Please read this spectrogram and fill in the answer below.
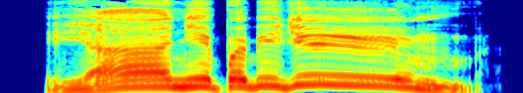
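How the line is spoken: Triumphant roar. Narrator (Russian): проревел Бхарат торжествующе

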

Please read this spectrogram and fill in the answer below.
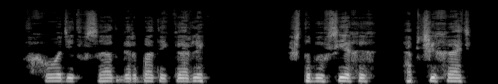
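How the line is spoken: Repeated, sighing. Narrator (Russian): повторил Ганно и вздохнул

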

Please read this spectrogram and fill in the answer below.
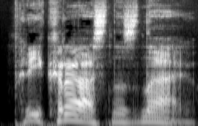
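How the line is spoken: Short laugh. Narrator (Russian): хохотнул Киран

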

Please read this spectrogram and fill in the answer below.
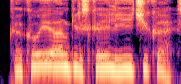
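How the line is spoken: Old man's sweet drawl. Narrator (Russian): сладко протянул один из стариков

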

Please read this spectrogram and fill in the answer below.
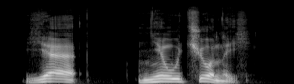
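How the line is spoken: Slow. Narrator (Russian): медленно проговорил я

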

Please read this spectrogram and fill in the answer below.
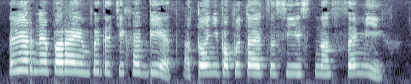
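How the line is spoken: Laughing boy. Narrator (Russian): засмеялся мальчик

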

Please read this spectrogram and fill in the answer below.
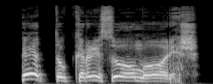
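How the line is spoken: Snorting. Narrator (Russian): хмыкнул Тьерри

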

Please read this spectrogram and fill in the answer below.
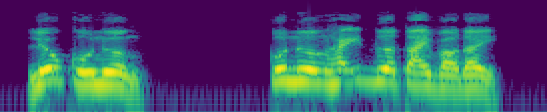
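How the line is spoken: Loud. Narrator (Vietnamese): Tử Văn lớn tiếng nói

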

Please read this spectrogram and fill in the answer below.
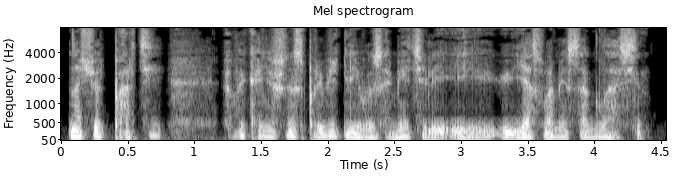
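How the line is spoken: Quiet, after brief pause. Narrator (Russian): тихо ответил князь, капельку помолчав

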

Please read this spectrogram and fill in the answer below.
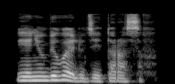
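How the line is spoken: Calm reply. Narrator (Russian): спокойно ответил я

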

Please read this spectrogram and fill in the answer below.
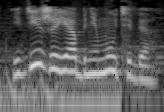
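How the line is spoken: Plain. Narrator (Russian): сказала муми-мама

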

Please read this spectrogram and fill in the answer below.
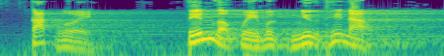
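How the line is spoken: Cold commanding shout. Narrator (Vietnamese): Âm binh dẫn đầu quát lên

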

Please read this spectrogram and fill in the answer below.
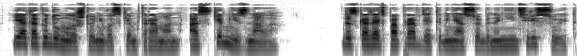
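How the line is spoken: Sharp reply. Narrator (Russian): Она ответила резко

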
